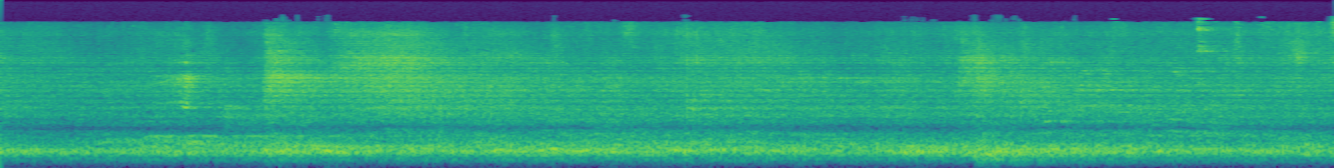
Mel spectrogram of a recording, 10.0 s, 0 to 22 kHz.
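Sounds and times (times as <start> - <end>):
indoor arena background rumble: 0.0 - 10.0.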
